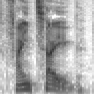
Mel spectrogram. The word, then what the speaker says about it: Feinzaig: Entonces, es una pronunciación muy alemana. En realidad, eh, la pronunciación original es Feinzeig.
